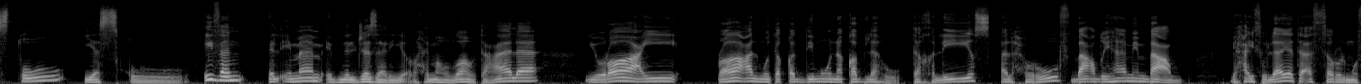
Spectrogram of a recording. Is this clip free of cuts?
no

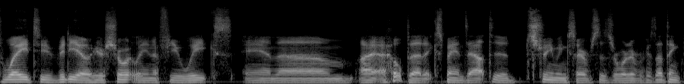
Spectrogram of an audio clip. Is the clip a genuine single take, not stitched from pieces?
yes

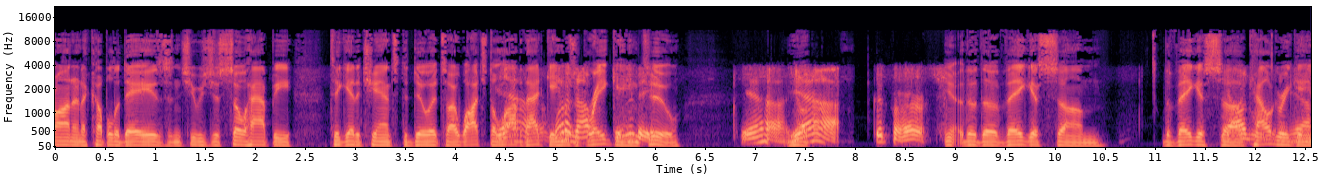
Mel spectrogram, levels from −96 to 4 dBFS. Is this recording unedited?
yes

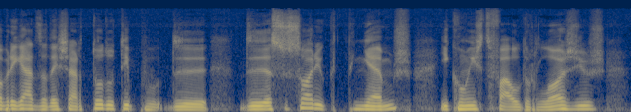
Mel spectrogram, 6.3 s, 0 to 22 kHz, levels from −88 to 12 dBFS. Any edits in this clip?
no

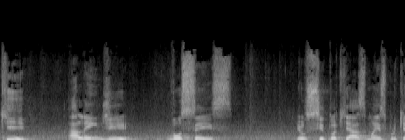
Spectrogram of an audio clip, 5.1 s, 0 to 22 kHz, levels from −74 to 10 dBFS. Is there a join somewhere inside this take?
no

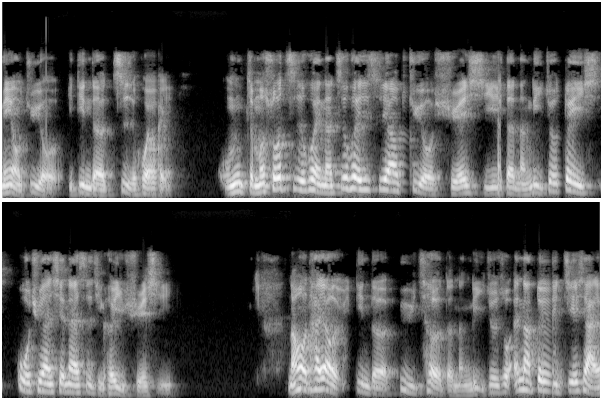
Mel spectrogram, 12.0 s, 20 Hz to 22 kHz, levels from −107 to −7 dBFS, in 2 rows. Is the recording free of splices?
yes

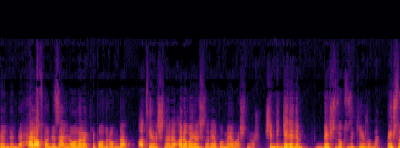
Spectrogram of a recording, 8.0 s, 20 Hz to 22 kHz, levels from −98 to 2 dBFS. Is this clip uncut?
no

